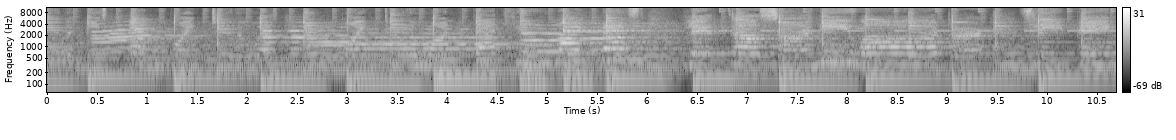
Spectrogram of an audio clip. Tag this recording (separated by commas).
Music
